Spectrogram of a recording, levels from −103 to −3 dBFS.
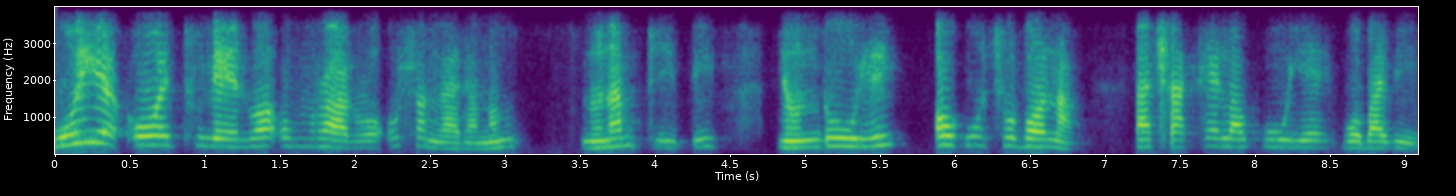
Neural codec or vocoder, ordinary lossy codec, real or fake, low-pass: codec, 16 kHz, 1.1 kbps, Voila-Tokenizer; Opus, 32 kbps; fake; 3.6 kHz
